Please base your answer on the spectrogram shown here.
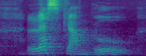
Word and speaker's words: l'escargot: L'escargot, l'escargot, l'escargot, l'escargot. Don't pronounce the final T.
